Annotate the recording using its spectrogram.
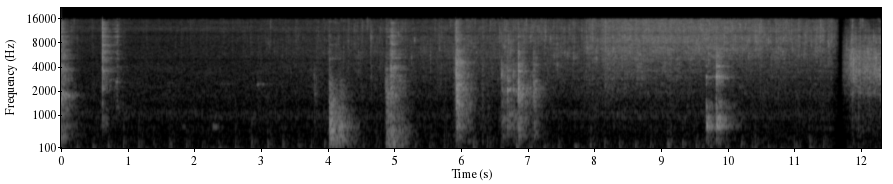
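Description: Butter melting in a hot non-stick frying pan, a soft sizzle that builds in the second half. A few short knocks of utensils against the pan come around the middle.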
